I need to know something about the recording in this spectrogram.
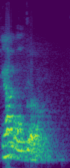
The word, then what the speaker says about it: Gabaldon: And I have heard probably more attempts on my name this weekend than it's usually pronounced Gabaldon. Rhymes with band the bone, that's how you remember it.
